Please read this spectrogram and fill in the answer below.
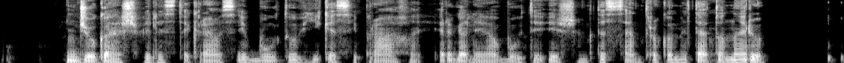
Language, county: Lithuanian, Vilnius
